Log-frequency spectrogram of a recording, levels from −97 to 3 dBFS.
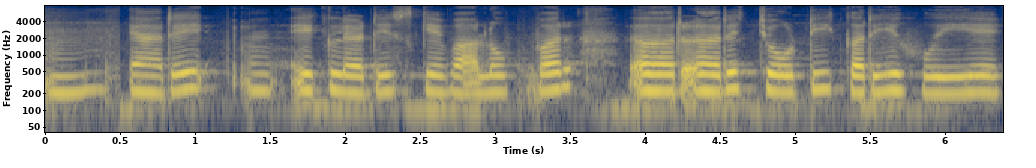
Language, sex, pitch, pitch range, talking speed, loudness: Maithili, female, 225 Hz, 215-235 Hz, 130 wpm, -16 LUFS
